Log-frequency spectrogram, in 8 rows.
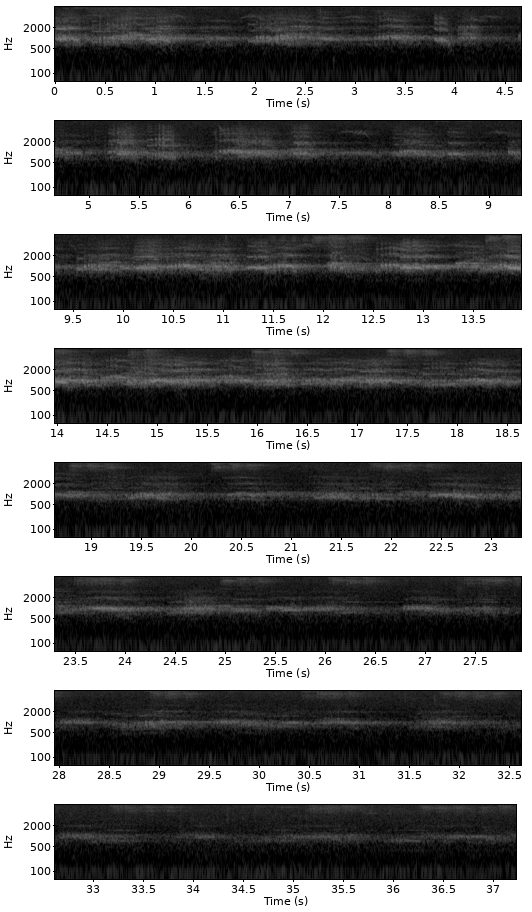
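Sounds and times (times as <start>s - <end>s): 
common cranes calling in chorus: 0.0s - 37.2s.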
